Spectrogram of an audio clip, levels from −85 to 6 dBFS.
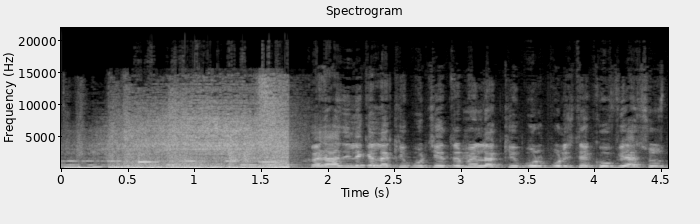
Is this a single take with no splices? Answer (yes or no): no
